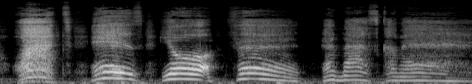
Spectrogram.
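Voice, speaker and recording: A breathy, put-on character voice with a fairly high pitch speaks at a very slow pace. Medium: read story. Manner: solemn.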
